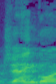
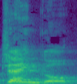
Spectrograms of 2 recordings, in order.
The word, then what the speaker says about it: Django: in Jamie Foxx's character, Django. The D is silent.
